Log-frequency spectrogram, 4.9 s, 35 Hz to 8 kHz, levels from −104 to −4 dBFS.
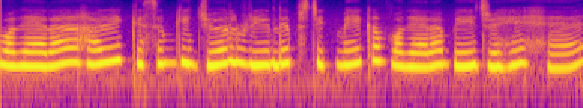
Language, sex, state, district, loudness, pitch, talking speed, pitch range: Hindi, female, Uttar Pradesh, Lalitpur, -11 LUFS, 315 Hz, 150 wpm, 300-340 Hz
